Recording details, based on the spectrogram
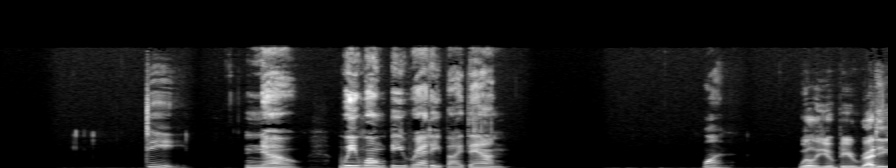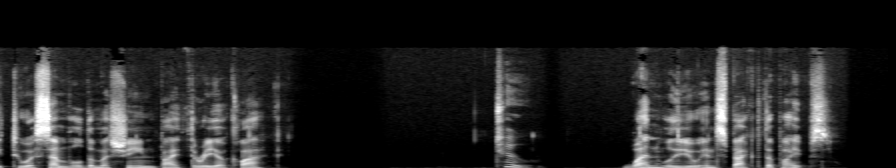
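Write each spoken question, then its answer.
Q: No, we won't be ready by then.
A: 1: Will you be ready to assemble the machine by 3 o'clock?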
